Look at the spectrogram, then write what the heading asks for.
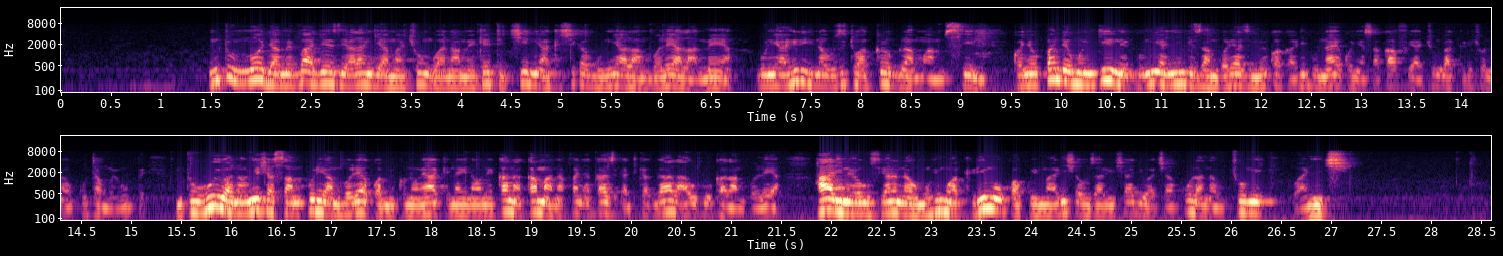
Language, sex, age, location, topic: Swahili, male, 25-35, Dar es Salaam, agriculture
